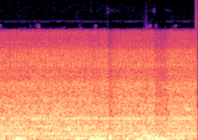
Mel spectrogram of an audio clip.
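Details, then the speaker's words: Maruti Baleno RS Boosterjet petrol engine idles with a steady low hum and even firing, no hiss or whistle, after the vacuum pipe that had slipped off its port near the air filter was plugged back in. "अब इसमें कोई भी sound नहीं आ रही है, ये निकल गया था, जिसकी वजह से जो है एक तरह की साउंड आ रही है"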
